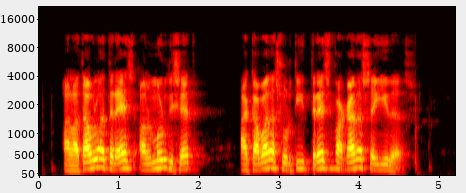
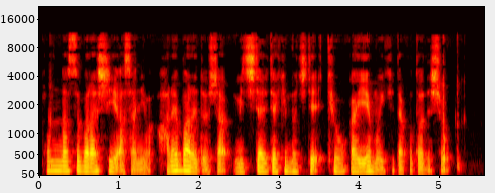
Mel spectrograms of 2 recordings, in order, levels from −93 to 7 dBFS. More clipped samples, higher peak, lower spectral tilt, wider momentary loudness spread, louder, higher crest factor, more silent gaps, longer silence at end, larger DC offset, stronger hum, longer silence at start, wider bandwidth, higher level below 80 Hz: neither; first, -4 dBFS vs -8 dBFS; about the same, -5 dB/octave vs -5 dB/octave; about the same, 11 LU vs 9 LU; first, -22 LUFS vs -27 LUFS; about the same, 20 dB vs 20 dB; neither; first, 0.65 s vs 0.3 s; neither; neither; first, 0.3 s vs 0.1 s; about the same, 11.5 kHz vs 11.5 kHz; second, -70 dBFS vs -50 dBFS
